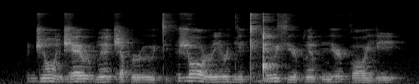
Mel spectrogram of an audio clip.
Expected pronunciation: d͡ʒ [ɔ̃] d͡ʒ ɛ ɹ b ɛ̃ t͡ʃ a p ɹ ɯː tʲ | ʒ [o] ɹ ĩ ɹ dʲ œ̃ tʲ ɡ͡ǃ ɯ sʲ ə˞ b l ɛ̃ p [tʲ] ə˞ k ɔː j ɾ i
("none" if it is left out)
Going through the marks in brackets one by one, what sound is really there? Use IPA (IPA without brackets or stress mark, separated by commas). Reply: ɔ̃, ɔ, nʲ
